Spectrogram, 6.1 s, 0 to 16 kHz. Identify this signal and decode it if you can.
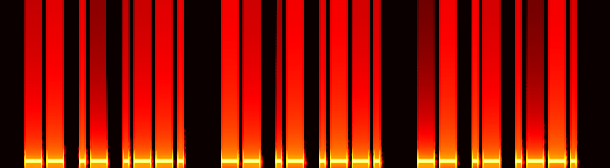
Morse code, heard as a keyed tone, about 22 wpm, 700 Hz. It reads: MAP MAP MAP
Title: Top 500 Words Repeated 22wpm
